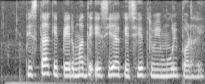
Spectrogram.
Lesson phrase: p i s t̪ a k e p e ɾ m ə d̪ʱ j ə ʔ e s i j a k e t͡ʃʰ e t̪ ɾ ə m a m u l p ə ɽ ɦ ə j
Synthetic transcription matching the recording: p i s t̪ a k e p e ɾ m ə d̪ʱ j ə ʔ e s i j a k e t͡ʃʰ e t̪ ɾ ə m e m u l p ə ɽ ɦ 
